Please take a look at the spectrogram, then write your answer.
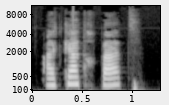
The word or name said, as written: a quatre pattes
